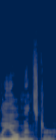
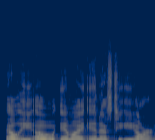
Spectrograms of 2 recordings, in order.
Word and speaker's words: Leominster: Leominster. Spell it out. Leominster.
